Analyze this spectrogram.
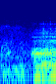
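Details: During the annual rut, a wildebeest bull gives a deep, nasal, moaning groan. It is part of the excited bulls' chorus that brings the females into estrus at the same time.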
